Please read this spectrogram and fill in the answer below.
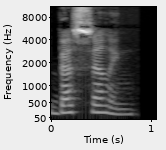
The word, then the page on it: best selling: American English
